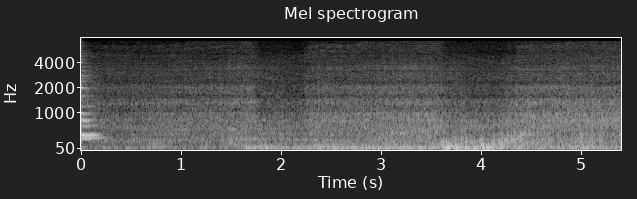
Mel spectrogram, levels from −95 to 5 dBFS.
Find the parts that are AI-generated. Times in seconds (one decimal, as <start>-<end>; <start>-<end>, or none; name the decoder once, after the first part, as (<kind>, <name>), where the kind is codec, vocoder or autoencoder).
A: 0.0-1.5 (vocoder, BigVGAN v2); 2.8-5.4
